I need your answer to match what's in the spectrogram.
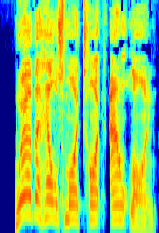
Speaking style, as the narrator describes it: I snapped, shocked rigid at her blatant insolence

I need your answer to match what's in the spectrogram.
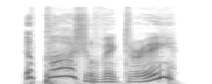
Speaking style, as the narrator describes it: he snarled

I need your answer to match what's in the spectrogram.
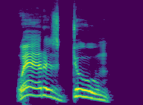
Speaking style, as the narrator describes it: the tall stranger roared

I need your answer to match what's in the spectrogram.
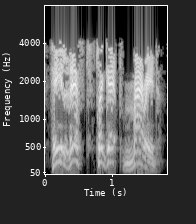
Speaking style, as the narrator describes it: snapped Ridcully

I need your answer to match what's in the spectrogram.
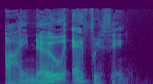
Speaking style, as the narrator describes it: he told the king quietly

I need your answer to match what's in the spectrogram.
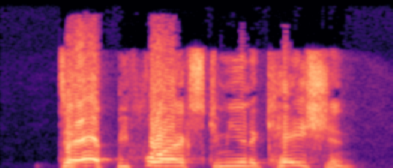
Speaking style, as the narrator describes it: cried Father Lenny

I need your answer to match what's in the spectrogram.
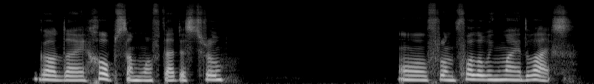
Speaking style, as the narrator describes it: with a sigh, voice fading to a grumble

